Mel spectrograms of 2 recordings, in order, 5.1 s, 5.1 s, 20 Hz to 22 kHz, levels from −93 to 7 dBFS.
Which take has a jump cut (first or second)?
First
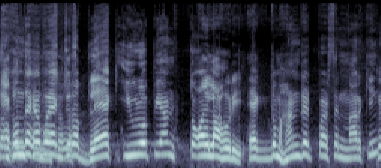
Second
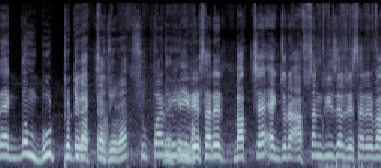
second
